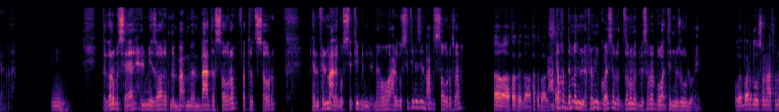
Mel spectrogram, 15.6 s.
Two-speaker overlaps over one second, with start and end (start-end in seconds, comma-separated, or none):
none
